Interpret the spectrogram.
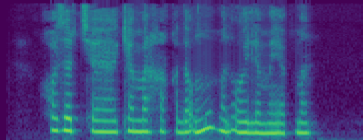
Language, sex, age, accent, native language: Uzbek, female, 18-24, Sirdaryo, Uzbek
